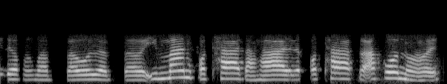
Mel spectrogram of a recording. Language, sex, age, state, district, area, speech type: Assamese, female, 18-30, Assam, Nalbari, rural, conversation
